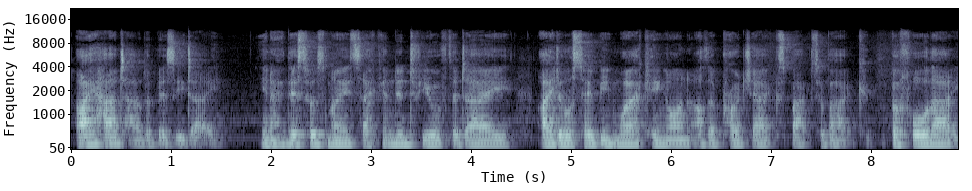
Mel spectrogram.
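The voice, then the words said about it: Tired, end-of-day voice. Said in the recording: “You may be able to tell. You may be able to tell in my voice ... I've got a bit of a headache coming on ... this is my last thing of the day”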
